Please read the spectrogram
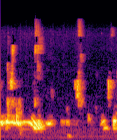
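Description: Baby macaque crying: one long whining call that dips in pitch and trails off about a second in, with soft clicks around it.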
